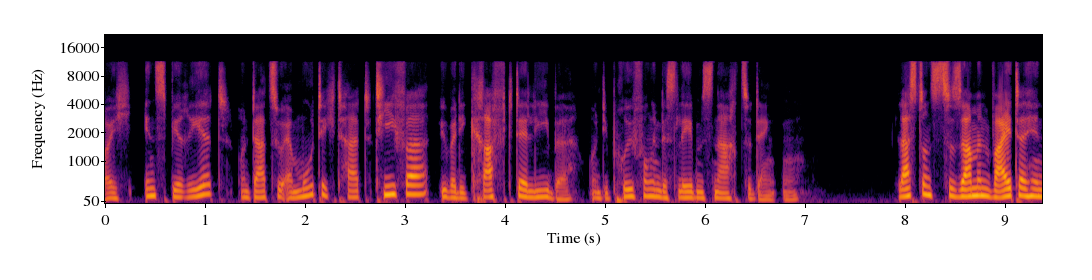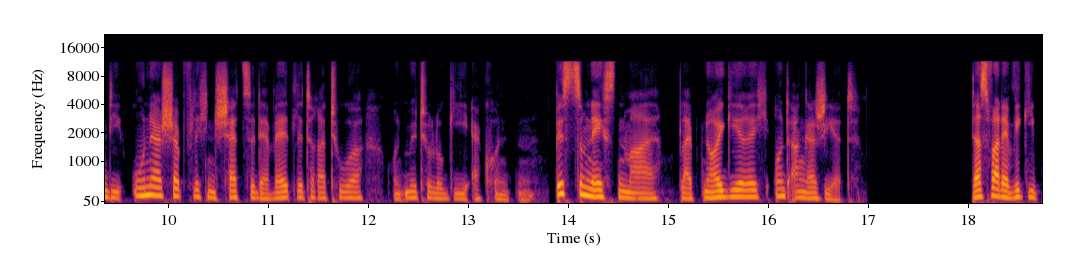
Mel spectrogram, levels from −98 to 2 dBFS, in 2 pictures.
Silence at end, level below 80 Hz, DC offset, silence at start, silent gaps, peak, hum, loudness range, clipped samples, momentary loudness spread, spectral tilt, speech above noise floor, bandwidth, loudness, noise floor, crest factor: 0.05 s; -52 dBFS; under 0.1%; 0 s; 13.82-13.86 s, 16.99-18.03 s; -6 dBFS; none; 6 LU; under 0.1%; 16 LU; -5 dB/octave; over 65 dB; 11.5 kHz; -25 LUFS; under -90 dBFS; 20 dB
